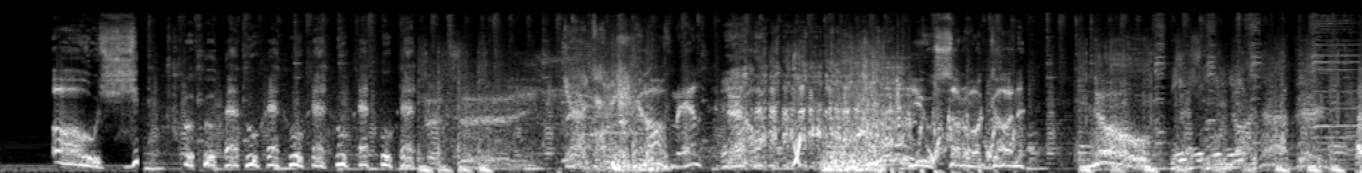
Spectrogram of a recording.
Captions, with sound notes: OH SHI- [HEAVY BREATHING] That's uhhhhh... GIVE IT TO ME [INTENSE LAUGHING] You son of a gun! NO, THIS WILL NOT HAPPEN!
